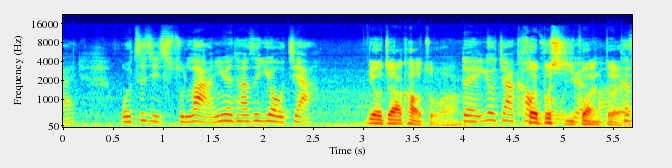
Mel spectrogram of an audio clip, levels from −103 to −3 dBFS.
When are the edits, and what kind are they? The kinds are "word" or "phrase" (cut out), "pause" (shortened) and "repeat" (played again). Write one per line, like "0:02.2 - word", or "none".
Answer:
0:02.9 - pause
